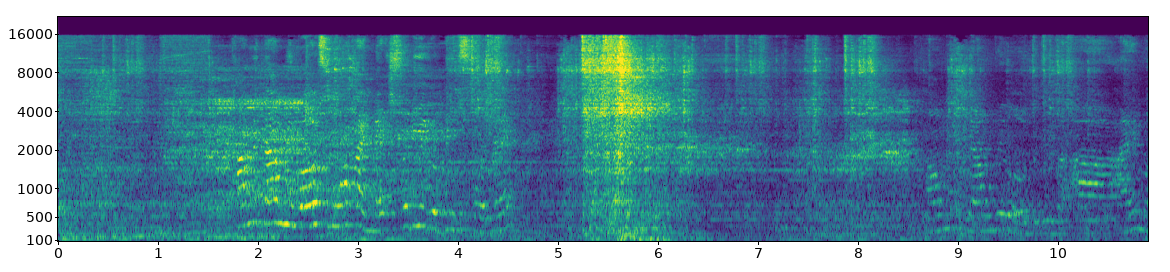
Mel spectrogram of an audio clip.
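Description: Gunfire and energy blasts from a video game play through a television speaker.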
